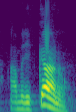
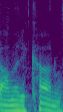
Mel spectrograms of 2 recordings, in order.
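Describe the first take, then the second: First: The stressed syllable is louder, not longer. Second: The stressed syllable is drawn out longer. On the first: The speaker calls it right. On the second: The speaker calls it wrong. "No se dice"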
